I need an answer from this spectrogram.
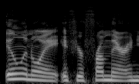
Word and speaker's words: Illinois: It's Illinois if you're from there and you know what you're saying. It's Illinois if you're like, I don't care.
